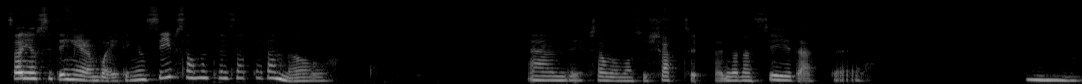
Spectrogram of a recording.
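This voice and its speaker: An older Swedish woman with a clear Swedish accent, talking English as her second language. Her voice is mellow and soft-edged at a middling pitch. She chats in a loose, unhurried way, filling the gaps while she watches for viewers. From Sweden. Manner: relaxed, chatty, pauses often to read the chat. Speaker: live streamer. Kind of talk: casual solo live stream chat.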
